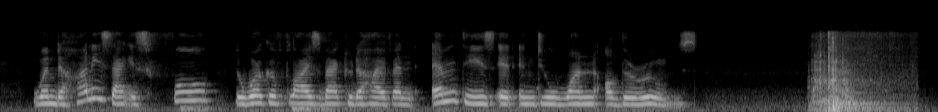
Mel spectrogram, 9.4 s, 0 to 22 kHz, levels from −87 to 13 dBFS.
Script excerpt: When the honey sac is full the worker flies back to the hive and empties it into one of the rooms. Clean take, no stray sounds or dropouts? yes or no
no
